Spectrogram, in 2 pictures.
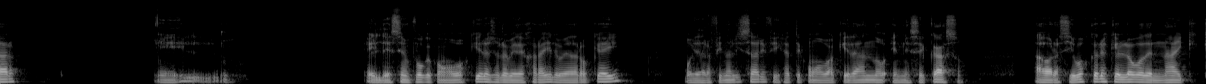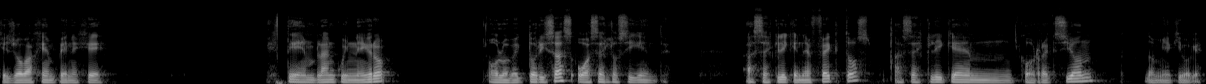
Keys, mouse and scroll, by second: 5.3 click, 6.9 click, 10.8 click, 19.7 click, 22.4 click.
